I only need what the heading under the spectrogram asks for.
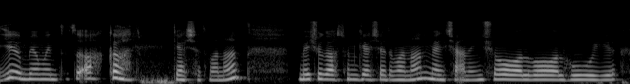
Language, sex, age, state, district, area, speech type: Kashmiri, female, 30-45, Jammu and Kashmir, Bandipora, rural, spontaneous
